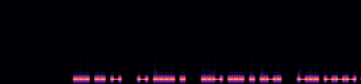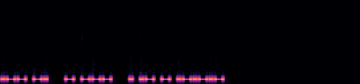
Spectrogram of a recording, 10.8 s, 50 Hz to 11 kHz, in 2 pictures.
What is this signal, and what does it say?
Morse code, heard as a keyed tone, about 30 wpm, 700 Hz. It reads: SIT THE USER DOWN TO EAT.
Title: Sentences from Top 1000 Words - Review Part 5 - 30wpm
